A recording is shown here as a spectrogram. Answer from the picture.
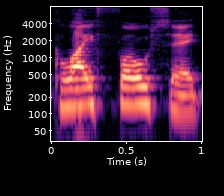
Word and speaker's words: glyphosate: And you can pronounce it glyphosate. That's actually the proper way to pronounce it. I like to pronounce it glyphosphate because there's a phosphate attached to a glycine.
